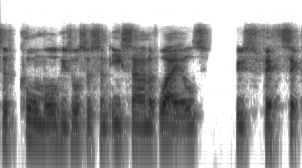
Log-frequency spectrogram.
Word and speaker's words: Iestyn: Or Iestyn, as it's pronounced.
